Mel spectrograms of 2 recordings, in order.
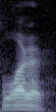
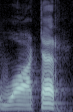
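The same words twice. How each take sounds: First: The middle consonant sounds like a D. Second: The middle consonant is a clear T sound. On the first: "it's like a D, not with a T" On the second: "I used to say water"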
